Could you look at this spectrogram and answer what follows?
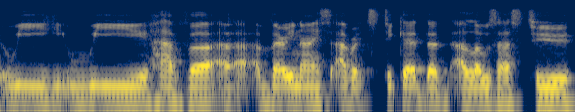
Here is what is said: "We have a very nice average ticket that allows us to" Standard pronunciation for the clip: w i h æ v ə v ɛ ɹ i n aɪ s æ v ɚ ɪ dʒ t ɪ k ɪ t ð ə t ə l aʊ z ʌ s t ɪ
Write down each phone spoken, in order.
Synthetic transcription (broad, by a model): w i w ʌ v ə v ɛ ɹ i n aɪ s æ v ɚ ɪ dʒ t ɪ k ɪ t ð ə t ə l aʊ z ʌ s t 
